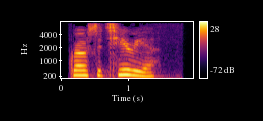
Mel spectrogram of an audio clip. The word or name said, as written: groceteria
